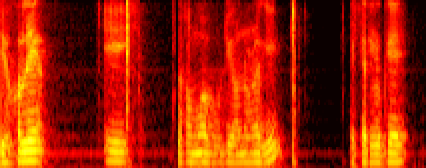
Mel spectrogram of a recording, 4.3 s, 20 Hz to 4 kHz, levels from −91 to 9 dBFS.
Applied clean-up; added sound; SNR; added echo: neural mask model RNNoise.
